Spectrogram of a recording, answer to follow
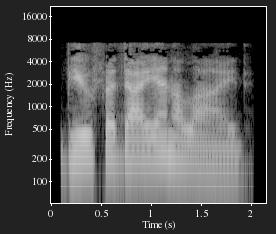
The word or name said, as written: bufadienolide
